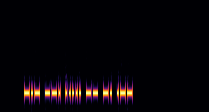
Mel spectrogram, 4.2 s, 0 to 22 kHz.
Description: Morse code, heard as a keyed tone, about 34 wpm, 700 Hz. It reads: KG5MNW
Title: USA Call Signs - 6 Characters - 35wpm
